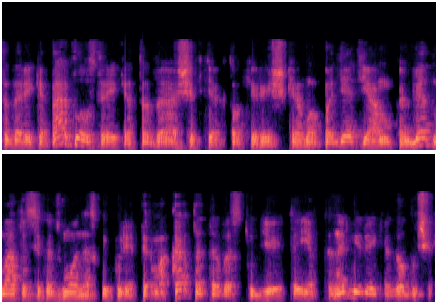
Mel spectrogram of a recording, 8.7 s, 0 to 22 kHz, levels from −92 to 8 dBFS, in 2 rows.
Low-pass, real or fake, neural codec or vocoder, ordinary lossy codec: 7.2 kHz; real; none; AAC, 32 kbps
